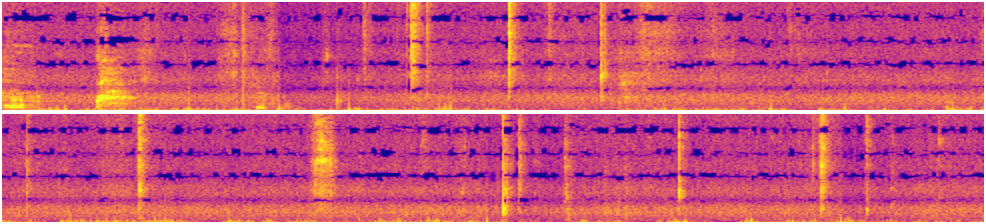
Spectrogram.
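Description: A woman chews and smacks her lips wetly close to the microphone.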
